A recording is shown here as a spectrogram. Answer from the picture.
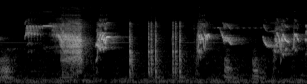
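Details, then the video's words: A myna (jalak kebo) used as a loud lure to provoke other mynas into calling gives a rapid jumble of harsh squawks, dry clicks and short high whistles, bursting out every half second or so. "SUARANYA MENGGODA JALAK CEPAT TERIAK"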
